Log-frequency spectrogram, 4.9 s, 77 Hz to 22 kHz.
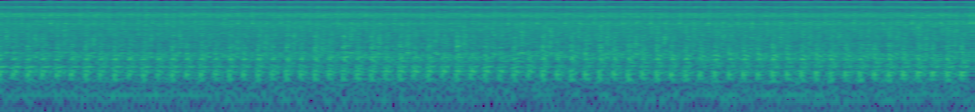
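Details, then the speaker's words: Mitsubishi Lancer 9, 2005, 276,000 km: steady sharp knock about 3.5 per second at idle, seeming to come from the timing belt area, also felt toward the throttle body; cause unknown. "Вот такой стук. Что может быть? Ну, судя по отдаче, именно отдает отсюда."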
